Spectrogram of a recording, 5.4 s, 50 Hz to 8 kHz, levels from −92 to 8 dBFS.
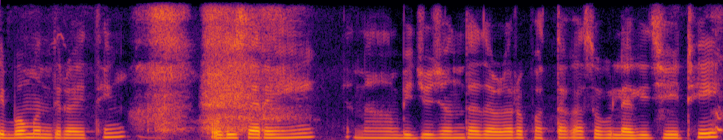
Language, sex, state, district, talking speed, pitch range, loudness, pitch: Odia, female, Odisha, Khordha, 145 wpm, 185-195 Hz, -18 LUFS, 190 Hz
